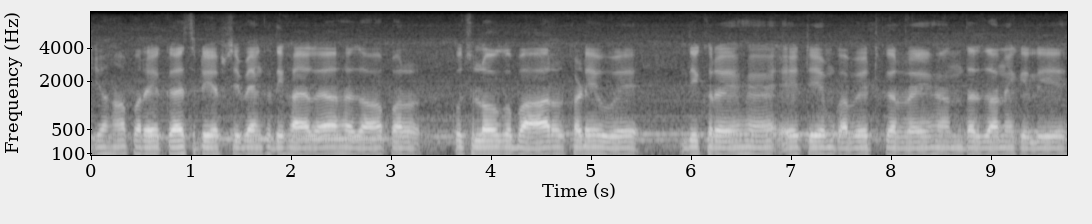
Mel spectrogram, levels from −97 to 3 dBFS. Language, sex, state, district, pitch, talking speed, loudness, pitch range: Hindi, male, Haryana, Charkhi Dadri, 95 Hz, 170 wpm, -18 LUFS, 95-100 Hz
